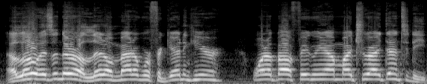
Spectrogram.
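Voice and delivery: high, loud, protesting character voice; indignant talking dog. Acted. Dog reminds them of its forgotten case, indignant.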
